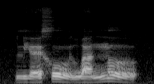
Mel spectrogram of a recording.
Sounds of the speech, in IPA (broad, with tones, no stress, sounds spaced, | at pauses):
l j ɛ˧˥ x o˥˩ ʊ̯ l w a˧˥ n n̪ ɤ˥˩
